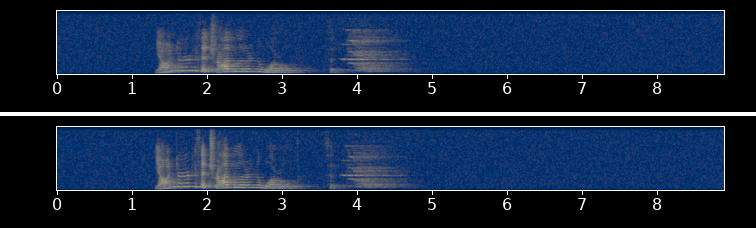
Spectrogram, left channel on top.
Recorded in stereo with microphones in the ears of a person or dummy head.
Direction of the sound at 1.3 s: 75° right (ahead or behind).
